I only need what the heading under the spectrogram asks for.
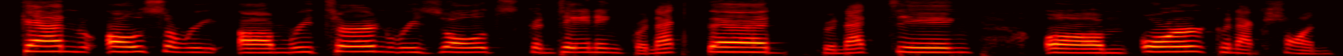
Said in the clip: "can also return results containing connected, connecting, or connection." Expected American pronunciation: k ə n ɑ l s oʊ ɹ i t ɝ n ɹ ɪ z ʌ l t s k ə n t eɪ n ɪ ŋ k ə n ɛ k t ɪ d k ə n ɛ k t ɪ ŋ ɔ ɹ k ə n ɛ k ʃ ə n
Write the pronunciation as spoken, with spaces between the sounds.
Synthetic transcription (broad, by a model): k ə n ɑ l s oʊ ɹ i t ɝ n ɹ ɪ z ʌ l t s k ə n t eɪ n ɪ ŋ k ə n ɛ k t ɪ d k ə n ɛ k t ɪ ŋ ɔ ɹ k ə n ɛ k ʃ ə n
